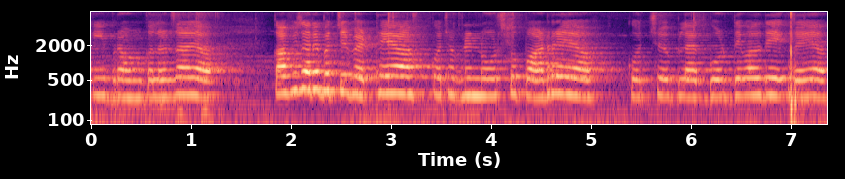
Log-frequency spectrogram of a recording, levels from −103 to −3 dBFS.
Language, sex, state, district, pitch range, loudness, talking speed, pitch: Punjabi, female, Punjab, Kapurthala, 255-285 Hz, -18 LUFS, 210 wpm, 270 Hz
